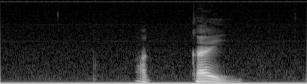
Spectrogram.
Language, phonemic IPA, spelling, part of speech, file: Tamil, /ɐkːɐɪ̯/, அக்கை, noun, Ta-அக்கை.ogg
- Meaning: elder sister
